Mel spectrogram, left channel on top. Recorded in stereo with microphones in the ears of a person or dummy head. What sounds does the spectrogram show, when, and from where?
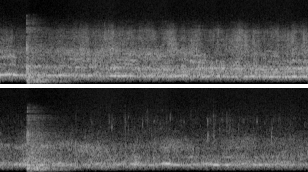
0.3 s a thud: 50° left (ahead or behind), 2 m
